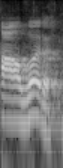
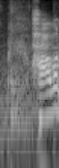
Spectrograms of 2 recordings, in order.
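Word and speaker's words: hour: क्योंकि इसको क्या पढ़ा जाता है? आवर। ठीक है? आवर। ठीक है? हावर नहीं पढ़ा जाता क्योंकि इसमें एच साइलेंट होता है।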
